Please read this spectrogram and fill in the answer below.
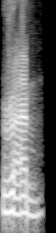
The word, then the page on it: RAM: Indian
